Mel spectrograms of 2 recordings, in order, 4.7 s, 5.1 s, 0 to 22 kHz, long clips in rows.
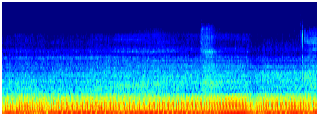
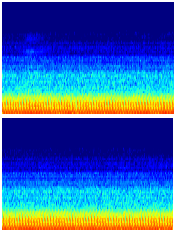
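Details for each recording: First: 2017 Yamaha R6 with smog block-off plates, aftermarket O2 sensor and Dynojet AutoTune, code P0030: idle breathing lumpy with small dips before AutoTune intervenes after 60-second delay. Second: 2017 Yamaha R6 with smog block-off plates, aftermarket O2 sensor and Dynojet AutoTune (code P0030 for deleted stock sensor): steady, even idle after AutoTune intervened and adjusted maps; running normally.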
